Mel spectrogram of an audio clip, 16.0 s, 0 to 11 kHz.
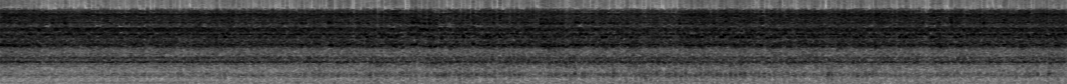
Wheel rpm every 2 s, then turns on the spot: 230, 230, 230, 230, 230, 230, 230, 240.
none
